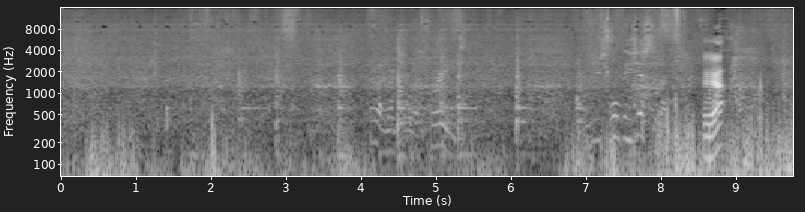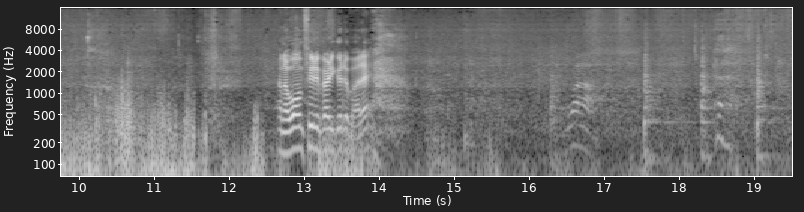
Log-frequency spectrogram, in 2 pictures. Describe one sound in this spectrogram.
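Boots clatter on metal steps and grating.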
